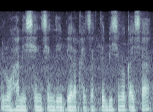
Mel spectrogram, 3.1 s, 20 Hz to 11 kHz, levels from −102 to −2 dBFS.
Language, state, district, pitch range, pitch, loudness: Kokborok, Tripura, Dhalai, 85-95 Hz, 90 Hz, -17 LUFS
